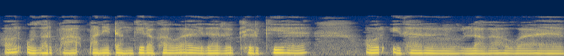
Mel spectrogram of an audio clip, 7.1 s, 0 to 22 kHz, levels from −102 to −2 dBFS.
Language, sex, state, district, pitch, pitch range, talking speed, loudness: Hindi, female, Jharkhand, Garhwa, 155 Hz, 150-165 Hz, 125 wpm, -18 LUFS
